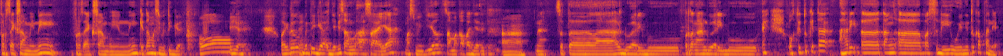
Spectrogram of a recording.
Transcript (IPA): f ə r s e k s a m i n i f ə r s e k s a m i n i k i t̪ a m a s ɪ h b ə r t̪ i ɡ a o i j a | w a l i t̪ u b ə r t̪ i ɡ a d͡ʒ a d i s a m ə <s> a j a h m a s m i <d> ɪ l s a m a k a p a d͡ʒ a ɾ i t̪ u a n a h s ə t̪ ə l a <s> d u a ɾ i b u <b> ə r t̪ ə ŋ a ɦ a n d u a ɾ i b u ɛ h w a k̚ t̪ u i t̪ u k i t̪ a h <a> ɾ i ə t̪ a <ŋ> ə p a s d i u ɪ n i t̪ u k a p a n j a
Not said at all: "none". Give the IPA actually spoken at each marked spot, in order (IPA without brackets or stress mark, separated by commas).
s, d͡ʒ, h, p, a, ŋ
